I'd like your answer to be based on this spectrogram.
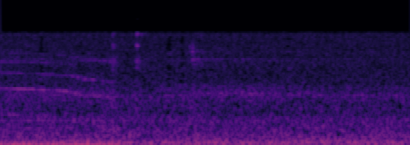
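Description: A cat gives a faint meow over a steady, noisy background hum, a short voiced call in a quiet indoor room.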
